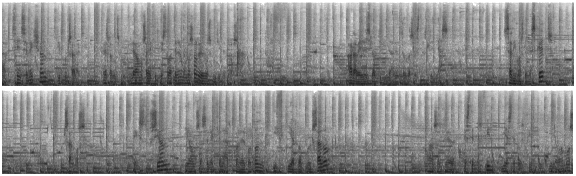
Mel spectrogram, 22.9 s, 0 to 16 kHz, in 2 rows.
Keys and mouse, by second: 3.6 KP_2, 4.7 Return, 10.2 click, 11.2 middle click, 12.4 e, 15.5 click, 20.2 click.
